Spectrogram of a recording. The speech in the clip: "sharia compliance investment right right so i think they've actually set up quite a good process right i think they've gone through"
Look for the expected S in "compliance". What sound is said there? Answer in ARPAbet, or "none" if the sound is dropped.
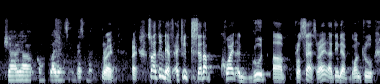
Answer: S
